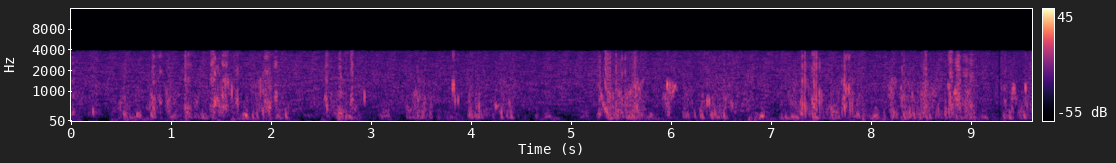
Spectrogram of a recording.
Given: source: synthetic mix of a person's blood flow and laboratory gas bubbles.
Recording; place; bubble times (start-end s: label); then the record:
Doppler ultrasound of blood flow; precordium
0.00-0.06 s: bubbles
0.18-0.27 s: bubbles
0.46-0.61 s: bubbles
0.75-1.69 s: bubbles
1.78-2.08 s: bubbles
2.11-2.21 s: bubbles
2.52-2.97 s: bubbles
3.33-3.62 s: bubbles
3.77-3.91 s: bubbles
3.95-4.51 s: bubbles
5.25-5.77 s: bubbles
5.90-6.08 s: bubbles
6.11-6.65 s: bubbles
7.08-7.97 s: bubbles
8.10-9.08 s: bubbles
9.30-9.62 s: bubbles
From the record:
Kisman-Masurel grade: 342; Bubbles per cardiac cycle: rolling drumbeat, 9 or more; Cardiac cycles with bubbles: 100%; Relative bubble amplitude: moderate (0.250 to 0.450); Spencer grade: 3 (all of the cardiac periods contain showers or single bubble signals, but not dominating or overriding the cardiac motion signals); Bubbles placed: only in the low amplitude regions of the cardiac cycle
